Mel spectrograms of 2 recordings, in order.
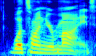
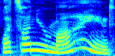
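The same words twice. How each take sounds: First: The voice sounds annoyed and drops at the end. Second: The voice sounds concerned, warm and inviting. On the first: The speaker is not really open to hearing more. "you might be annoyed at the person... That drop in intonation" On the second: The listener is invited to share more details. "you're concerned, you're a little worried, and you're inviting them to share more details"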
